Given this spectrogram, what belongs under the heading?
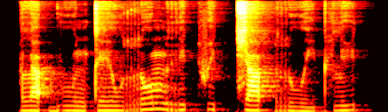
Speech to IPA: l a˨˩ ʔ b uː˨˩ n t eː˧ w r oː˥˩ m r i˦˥ t̚ f i˦˥ t̚ t͡ɕ aː˥˩ p̚ r uː˨˩ j pʰ l i˥˩ t̚

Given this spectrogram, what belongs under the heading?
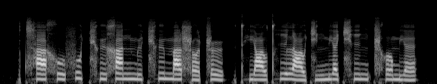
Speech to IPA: t͡sʰ ä˨˦ x u˨˩ f u˥˨ t͡ɕʰ y˨˦ x a˦ n m y˨˩ t͡ɕʰ y˦ m ä˦ ʂ ɤ˨˩ ʈ͡ʂ ɻ̩˥˨ | t̪ʰ j ɑ˨˦ ʊ̯ t̪ʰ i˦ l ɑ˨˩ ʊ̯ t͡ɕ i˦ ŋ m j ɛ˥˨ t͡ɕʰ i˦ ŋ ʈ͡ʂʰ ɤ˦ m j ɛ˨˦

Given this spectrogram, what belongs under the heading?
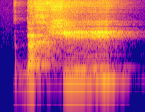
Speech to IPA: ɠ ɐ x ç i

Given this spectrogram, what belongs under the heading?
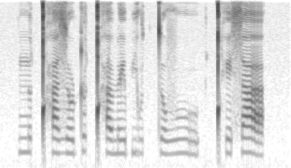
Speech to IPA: n o ǃʰ a z o ʈ o ǃʰ a ɳ e p j u tː o v u | ǃʰ e s a

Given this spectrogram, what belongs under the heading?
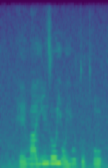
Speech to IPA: pʰ e˨˦ v aː˦ j ĩ˦ z oː˦ j oː˨ j u˦˨ t u˨ tʰ ũ˦

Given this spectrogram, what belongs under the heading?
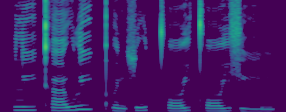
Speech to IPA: l iː˨˧ kʰ aː˨˥ w l iː˥ k̚ pʰ ɵ˨˩ n s uː˨˥ t̚ t̪ʰ ɔː˨˥ j t̪ʰ ɔː˨˧ j s iː˨˩ m

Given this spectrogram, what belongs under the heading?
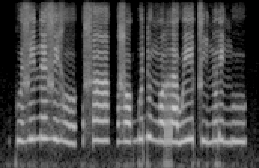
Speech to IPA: kʷ ɛ˨ z e˦ n ɛ˦ z e˦ ɣ o˨ | s ã˦ | z ɔ˨˦ ɡ͡b ʊ˦ ɗ ʊ˦˨ ŋ ɔ˨ r a˨ w eː˦ t͡s i˨ n ʊ˦ ɾ e˨ ŋ u˨

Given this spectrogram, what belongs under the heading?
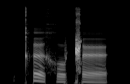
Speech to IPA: kʰ ə x o ǁ œ

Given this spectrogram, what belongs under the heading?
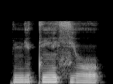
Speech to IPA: nʲ ə tʲ ẽ sʲ o

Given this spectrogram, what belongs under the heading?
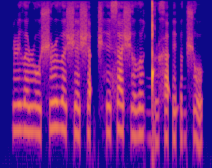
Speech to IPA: ɭ i ð ɐ ɹ o ʃ ə˞ ð ɐ ʃ ɛ ʃ a ʔ t͡ʃʰ e s a ʃ ɤ ð ɤ ɡ͡ǃ ə˞ x a ʔ e ʔ ə ɡ ʃ o

